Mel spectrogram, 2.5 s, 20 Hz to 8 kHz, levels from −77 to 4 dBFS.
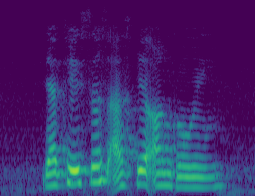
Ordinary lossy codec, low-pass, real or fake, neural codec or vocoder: none; 7.2 kHz; fake; autoencoder, 48 kHz, 32 numbers a frame, DAC-VAE, trained on Japanese speech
